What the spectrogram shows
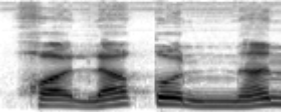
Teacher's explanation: تو ہم غنہ کرتے ہیں، خلقنن خو کو موٹا پڑھیں گے، قوف پہ کلکلا ہے، اس پہ جزم آ گئی ہے، ہلا کے پڑھیں گے ، خلقنن نون کی زبر نون سے ملے گی، بیچ میں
